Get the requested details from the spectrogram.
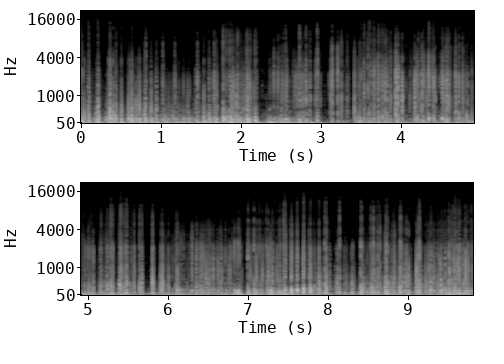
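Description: Long nails scratch and tap the patterned surface of a folded strip of thin grey textured non-slip rubber or silicone sheet held upright in both hands. The result is a dense, continuous run of rapid crackling scratches and taps with a heavy, muffled low rumble and very little brightness.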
